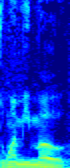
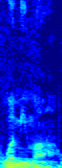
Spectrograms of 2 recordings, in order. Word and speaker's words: Wemimo: So that's like my full government name, but like my first name is Wemmy Mo, like Wemmy Mo, Wemmy Mo. You can pronounce it either way.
